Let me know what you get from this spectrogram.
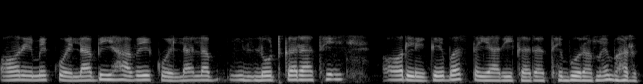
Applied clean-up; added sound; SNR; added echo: none; none; none; none.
